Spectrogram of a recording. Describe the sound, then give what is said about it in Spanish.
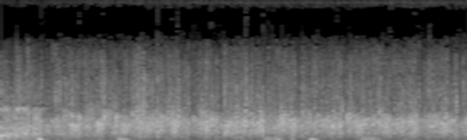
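Sustained audience applause, a dense, steady wash of many hands clapping at an even loudness for several seconds with no voices standing out. “Eso merece un aplauso. Aplaudan, por favor, por lo menos.”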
